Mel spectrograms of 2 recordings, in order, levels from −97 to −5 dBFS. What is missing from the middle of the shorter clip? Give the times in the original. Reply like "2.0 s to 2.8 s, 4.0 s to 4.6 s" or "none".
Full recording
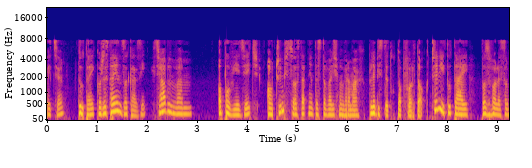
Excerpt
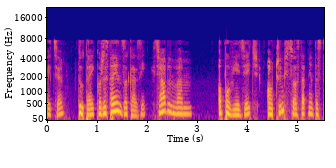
none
